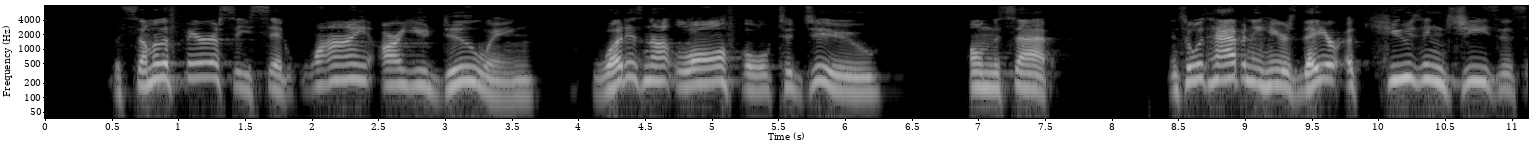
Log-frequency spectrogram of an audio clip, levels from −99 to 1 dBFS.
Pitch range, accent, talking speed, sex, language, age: 155-200 Hz, American, 155 wpm, male, English, 50-69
